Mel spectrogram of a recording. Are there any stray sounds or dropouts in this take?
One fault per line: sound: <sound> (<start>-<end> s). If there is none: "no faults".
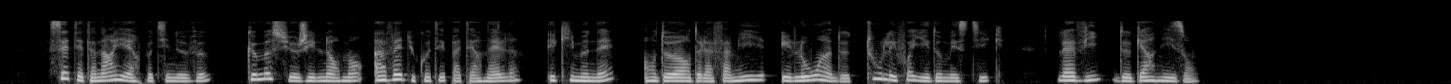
no faults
